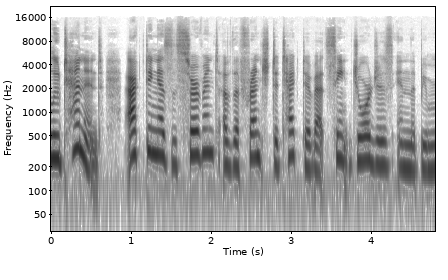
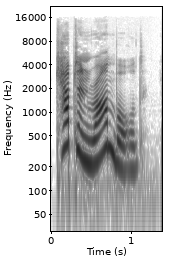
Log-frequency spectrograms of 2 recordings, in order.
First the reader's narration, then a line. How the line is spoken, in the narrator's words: exclaimed Christie to himself, as he heard for the first time the name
